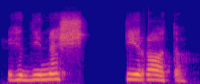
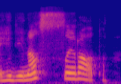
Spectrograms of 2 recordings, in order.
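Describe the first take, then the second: First: Sirata begins with an 'sh' sound. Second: Sirata begins with an emphatic 's' sound. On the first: The speaker calls it wrong. "bukan syirata" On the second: The speaker calls it right. "Sod sama shin"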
